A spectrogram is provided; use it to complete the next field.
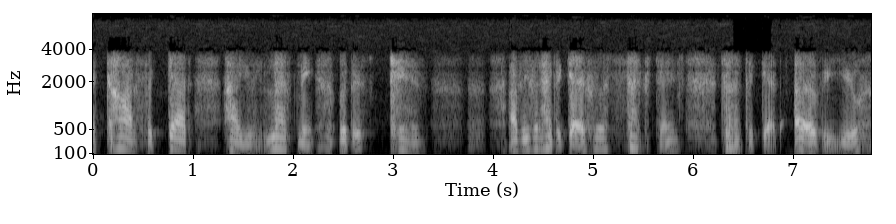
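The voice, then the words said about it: British accent. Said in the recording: “that was sort of a UK accent... British accent”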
